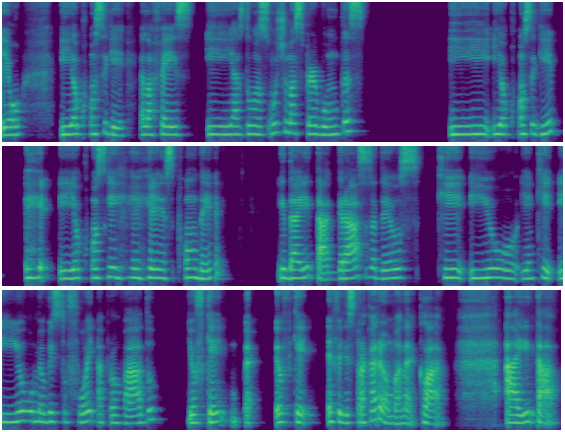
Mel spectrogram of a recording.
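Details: Stuttering in an adult Brazilian woman speaking Portuguese, who reports many blocks when speaking.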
